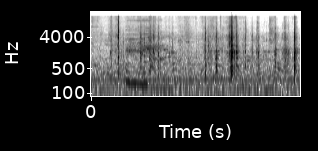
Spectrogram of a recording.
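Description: Cardboard candy boxes being rummaged on a store shelf with metal wire rails: shuffling with a few sharp clacks, the loudest nearly three seconds in. A steady low hum runs underneath.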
